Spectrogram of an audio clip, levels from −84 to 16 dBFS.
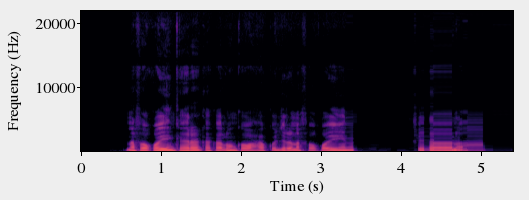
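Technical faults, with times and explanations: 3.33 to 5.41 s, robotic sound from repeated short buffers: the speech turns into a rigid, metallic buzz at 93.8 Hz that still roughly tracks the syllables. The likely cause is audio arriving too seldom, so the last 10.7 ms fragment is looped while roughly 70 percent of the real signal is skipped. A spectrogram shows flat, evenly spaced harmonics at multiples of 93.8 Hz. The waveform shows identical short cycles repeating.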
